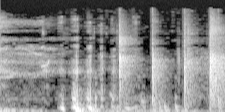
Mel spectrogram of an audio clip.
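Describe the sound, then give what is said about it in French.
A talk show studio audience claps as a segment ends, the claps quiet, separate and irregular rather than a dense ovation. “On applaudit ta chronique, elle est terminée.”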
